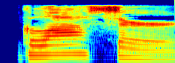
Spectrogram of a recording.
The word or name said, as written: glosser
